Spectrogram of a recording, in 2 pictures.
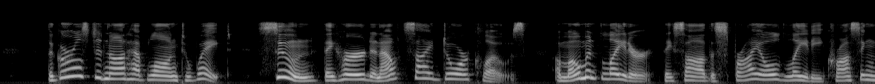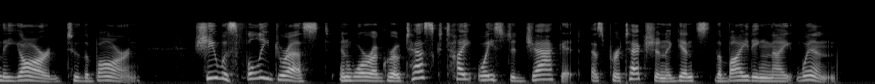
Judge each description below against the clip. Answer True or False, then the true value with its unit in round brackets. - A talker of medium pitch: False (195 Hz)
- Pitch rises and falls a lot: True (6.6 semitones)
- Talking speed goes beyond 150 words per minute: True (165 wpm)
